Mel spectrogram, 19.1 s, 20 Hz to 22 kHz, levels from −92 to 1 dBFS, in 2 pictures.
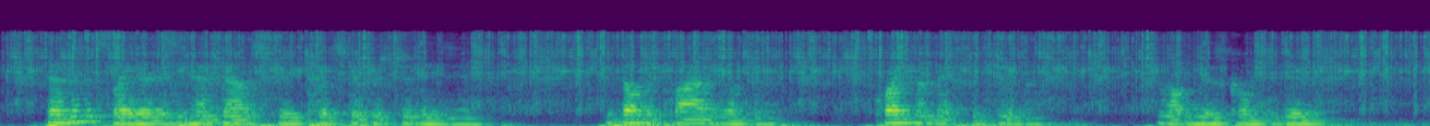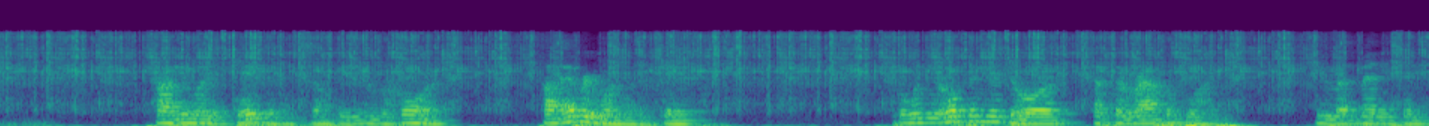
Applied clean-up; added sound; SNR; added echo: none; Mechanisms; 19 dB; reverberation time 0.3 s.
